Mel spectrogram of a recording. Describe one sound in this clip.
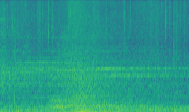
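A deep rumbling blast booms.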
